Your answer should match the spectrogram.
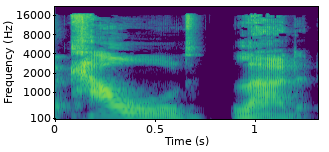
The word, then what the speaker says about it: Cauld: You were calling it the Cold Lad there, but I mean, to be real proper Geordies, we should pronounce this as the Cold Lad, shouldn't we? – The Cold Lad of Hilton. – Yeah, the Cold Lad, and they spell it C-A-U-L-D, but it's basically this story of this lad, this stable boy called Robert Skelton.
